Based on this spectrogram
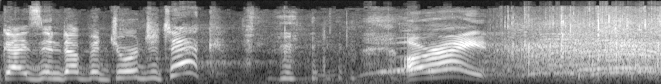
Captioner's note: applause and cheering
